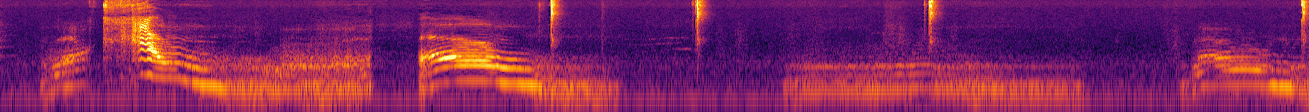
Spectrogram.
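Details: Tammy, a Siamese tabby cat, protests while getting her nails clipped indoors: long wailing yowls with rising and falling harmonics, several drawn-out cries separated by pauses, with faint clicks of the clippers between them.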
